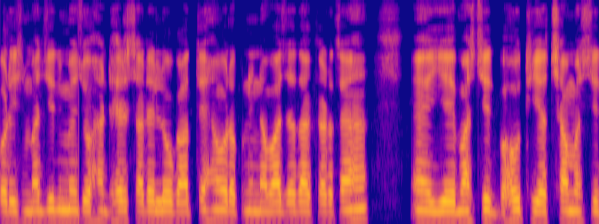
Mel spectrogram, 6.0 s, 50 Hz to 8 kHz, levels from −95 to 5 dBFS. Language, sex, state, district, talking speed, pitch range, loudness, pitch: Hindi, male, Bihar, Begusarai, 240 wpm, 120-125 Hz, -17 LUFS, 125 Hz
